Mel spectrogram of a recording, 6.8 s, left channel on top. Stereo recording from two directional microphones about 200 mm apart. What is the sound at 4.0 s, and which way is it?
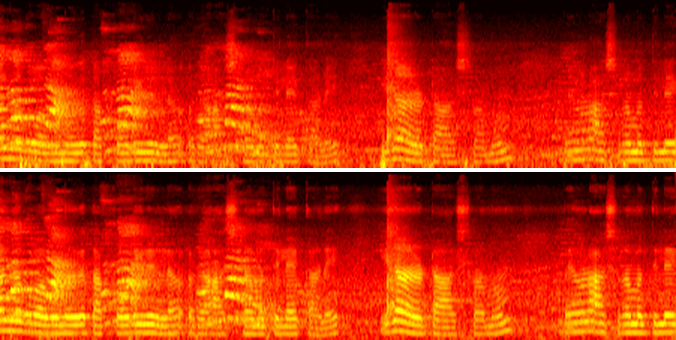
Speech, 10° right (ahead or behind).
